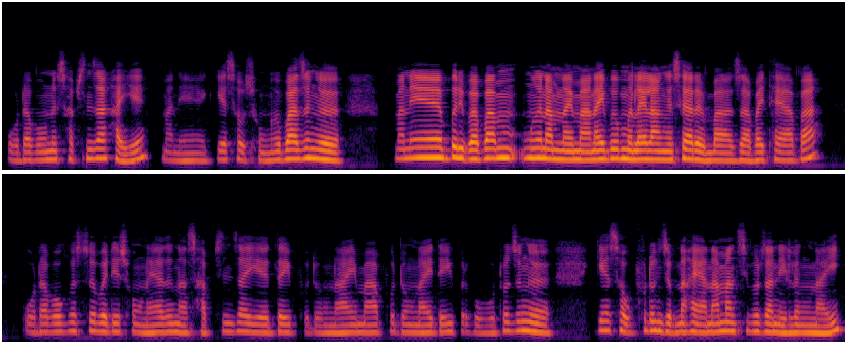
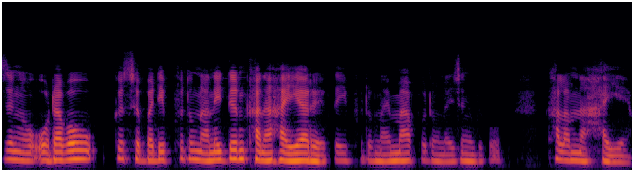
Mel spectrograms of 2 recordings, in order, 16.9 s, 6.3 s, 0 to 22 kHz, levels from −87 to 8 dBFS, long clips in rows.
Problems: none marked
